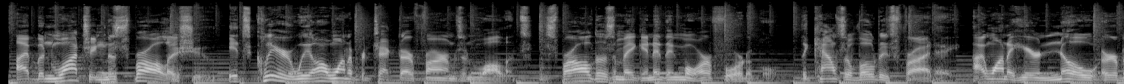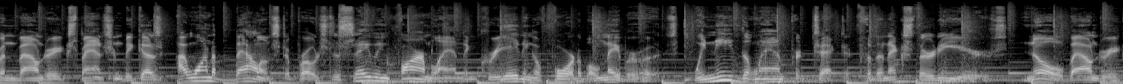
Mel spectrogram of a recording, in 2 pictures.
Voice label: radio ad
